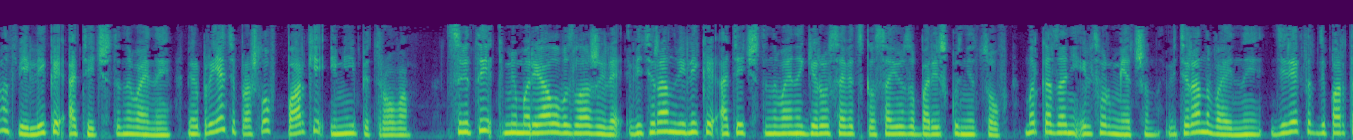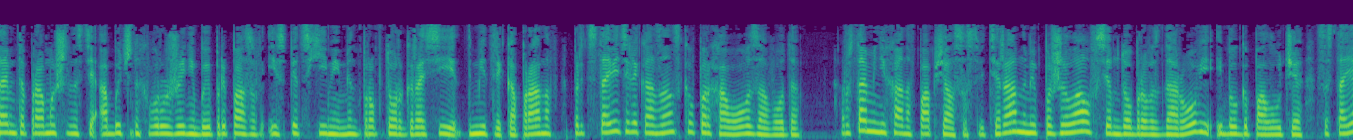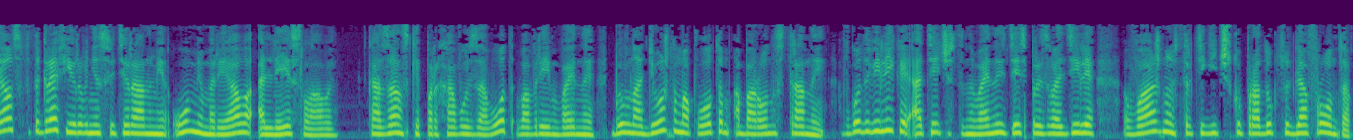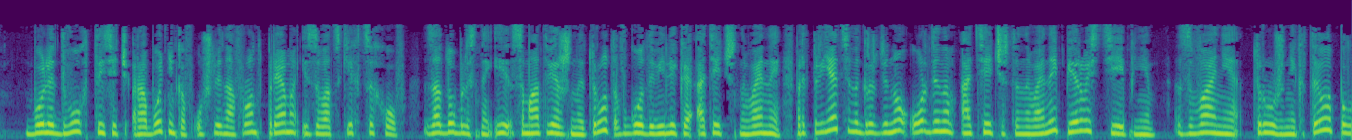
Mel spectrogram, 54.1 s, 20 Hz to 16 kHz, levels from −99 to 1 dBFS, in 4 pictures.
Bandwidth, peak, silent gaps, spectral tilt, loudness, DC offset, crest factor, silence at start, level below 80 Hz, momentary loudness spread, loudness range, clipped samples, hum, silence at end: 8.4 kHz; 0 dBFS; none; -6 dB/octave; -16 LUFS; under 0.1%; 14 dB; 0 s; -54 dBFS; 6 LU; 2 LU; under 0.1%; none; 0 s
